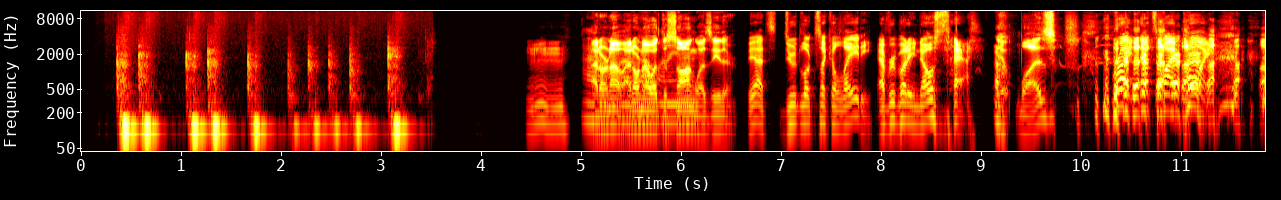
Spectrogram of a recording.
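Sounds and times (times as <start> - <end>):
firm knocks in a rhythmic pattern: 0.3 - 3.4
speech: 5.4 - 11.8
laughter: 9.1 - 11.8.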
